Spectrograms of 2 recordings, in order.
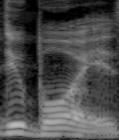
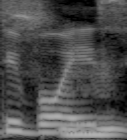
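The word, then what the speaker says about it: Du Bois: you wait who oh i think he pronounced it do boys do boys yeah he was like sexy sounds like the wrong pronunciation but i think it's the right thing he was like [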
